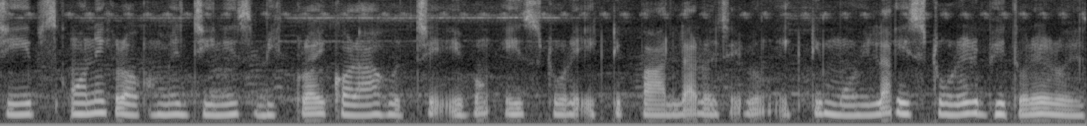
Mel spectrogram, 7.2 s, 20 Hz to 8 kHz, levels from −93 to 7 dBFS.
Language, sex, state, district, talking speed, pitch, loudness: Bengali, female, West Bengal, Malda, 175 wpm, 210 Hz, -27 LUFS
